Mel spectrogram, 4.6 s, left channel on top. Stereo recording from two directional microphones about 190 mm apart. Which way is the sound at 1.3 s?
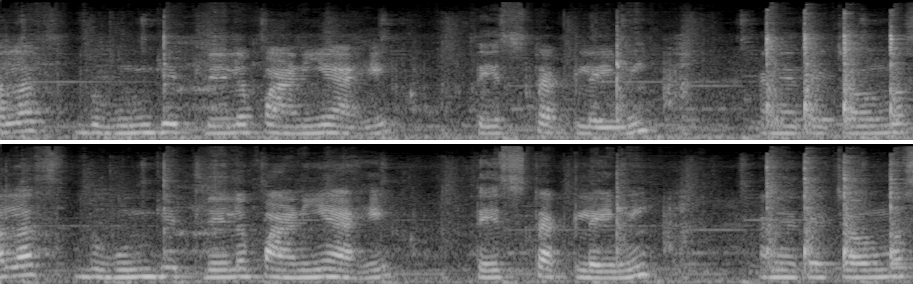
50° right (ahead or behind).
